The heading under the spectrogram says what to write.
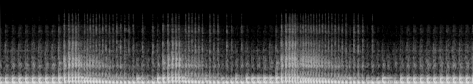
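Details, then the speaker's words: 1999 Yamaha XT225 single, about 20k miles, run without the spark-arrestor tailpipe cover; the rusted-out exhaust gives a harsh, loud, raw bark that rises and falls with throttle blips. "if you remember from my video where my tailpipes just rusted out I don't have any of that that's probably why it's so loud"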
